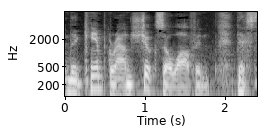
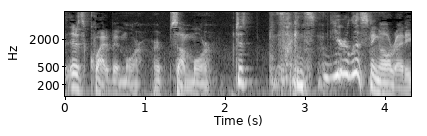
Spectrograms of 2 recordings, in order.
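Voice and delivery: usual speaking voice

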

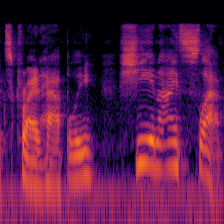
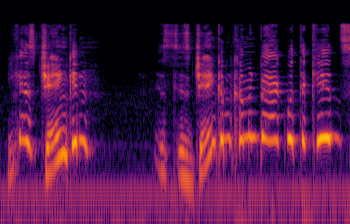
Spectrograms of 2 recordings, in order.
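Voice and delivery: very high mock squeal; silly aside; 4 dB louder than usual. Real, not acted. Narrator riffing on a name, squeaky high joke.

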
